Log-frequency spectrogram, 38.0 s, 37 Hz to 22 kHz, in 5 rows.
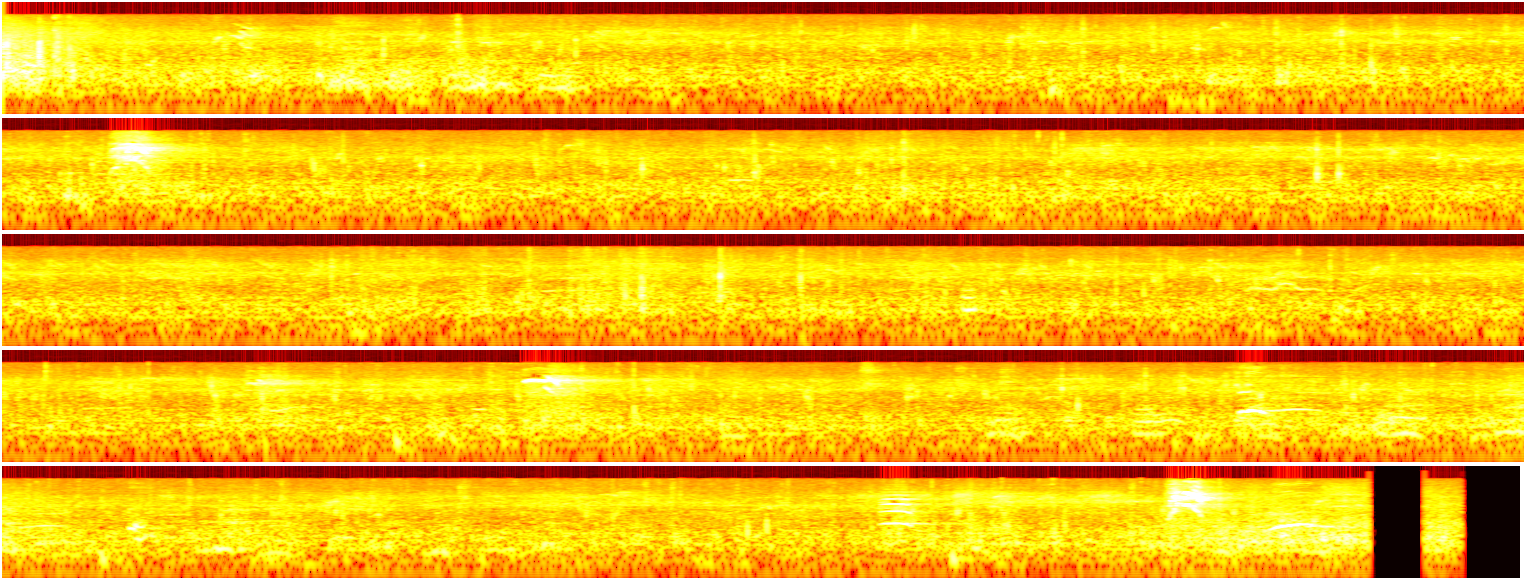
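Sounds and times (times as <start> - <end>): steady low hiss: 0.0 - 37.7.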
